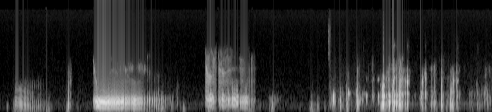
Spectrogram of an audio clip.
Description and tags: yet more stomach sounds
gas, noise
